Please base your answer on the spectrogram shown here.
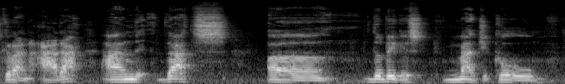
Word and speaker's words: Granada: And then, so gran, great, or big, Gran Hada is pronounced Granada, and that's the biggest magical being of them all.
